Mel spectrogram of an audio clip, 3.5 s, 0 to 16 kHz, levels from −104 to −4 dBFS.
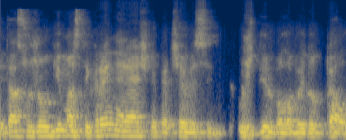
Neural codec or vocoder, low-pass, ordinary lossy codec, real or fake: vocoder, 48 kHz, 128 mel bands, Vocos; 14.4 kHz; Opus, 24 kbps; fake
